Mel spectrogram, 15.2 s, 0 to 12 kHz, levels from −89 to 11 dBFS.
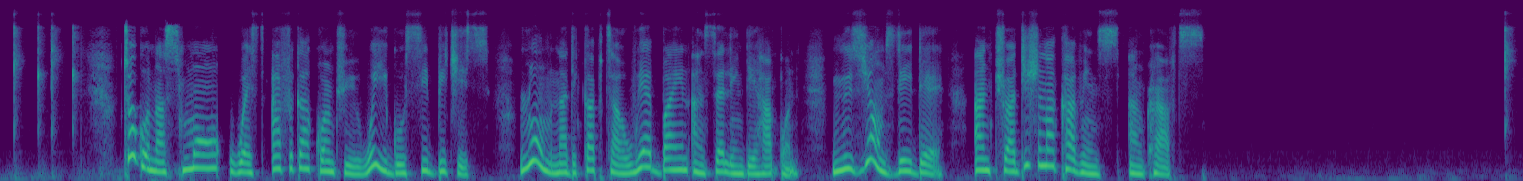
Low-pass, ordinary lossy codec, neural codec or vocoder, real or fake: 7.2 kHz; Opus, 32 kbps; codec, 16 kHz, 6 kbps, DAC; fake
